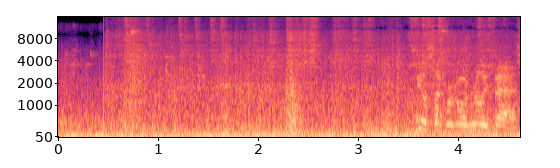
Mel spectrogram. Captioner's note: metal rattling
